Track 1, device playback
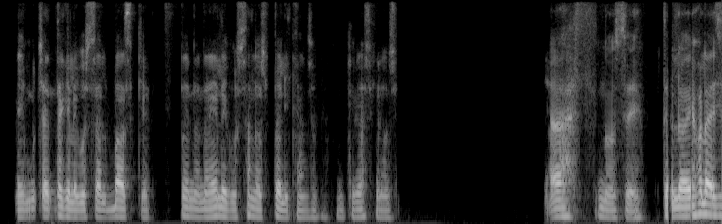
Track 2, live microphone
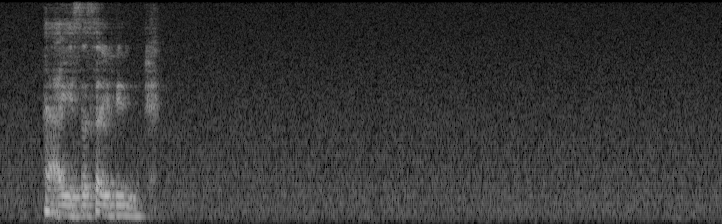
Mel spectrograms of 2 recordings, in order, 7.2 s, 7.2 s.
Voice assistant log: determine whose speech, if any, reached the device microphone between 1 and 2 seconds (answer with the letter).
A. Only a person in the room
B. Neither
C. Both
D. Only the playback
A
